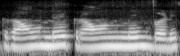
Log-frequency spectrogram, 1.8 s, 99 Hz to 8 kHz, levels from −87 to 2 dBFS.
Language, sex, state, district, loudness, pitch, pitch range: Hindi, female, Maharashtra, Chandrapur, -11 LUFS, 215 Hz, 200-225 Hz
